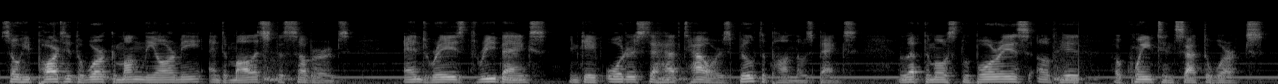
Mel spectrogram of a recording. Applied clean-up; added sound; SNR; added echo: none; Mechanisms; 15 dB; none.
